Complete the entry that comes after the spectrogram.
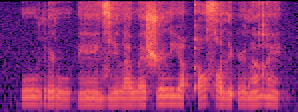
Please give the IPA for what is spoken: uːrøɾu | ẽːzʲelæ wɛʃʏliː qʼisˤæ lʲəʔølɐ̃ʁẽ

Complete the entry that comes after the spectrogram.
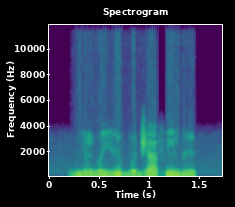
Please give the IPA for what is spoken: bĩ˨ɡʷiː˨ ɣɨ˧bo˨ d͡ʒã˧ fĩ˧bɨ˧

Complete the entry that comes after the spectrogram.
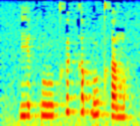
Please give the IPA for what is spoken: jɪ˨k̚puː˨ kʰɵ˥t̚kɐ˥p̚uː˨˥kʰɐ˨˩m

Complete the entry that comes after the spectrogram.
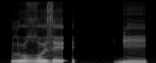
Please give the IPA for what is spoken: lu ʁʷɨzeʔ | ɠi

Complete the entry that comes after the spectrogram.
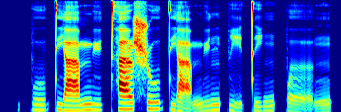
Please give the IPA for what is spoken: pu˧˥t̪jä˧˥ my˧˥t̪ʰä˥ʂu˥ t̪jä̰˨˩my˥n pḭ˨˩t̪i˧˥ŋ pɤ̰˨˩˦ŋ

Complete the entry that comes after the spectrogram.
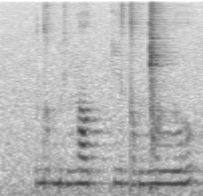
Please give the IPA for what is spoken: dobeɡnɒʊ̯kːi dɒbŋ͡ǀulːu

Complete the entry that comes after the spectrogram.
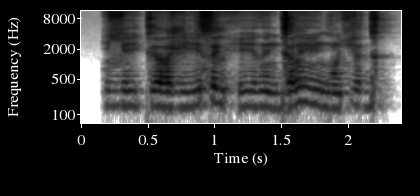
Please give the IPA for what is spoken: ɮiːkʲʌː ʒiːsɘlʲhiːðĩ ɡʲʌlĩː ɡõçɘɡ

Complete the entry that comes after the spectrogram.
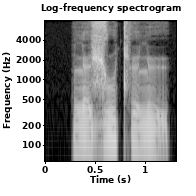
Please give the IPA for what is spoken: løʑucʰʉ lʉ

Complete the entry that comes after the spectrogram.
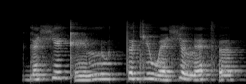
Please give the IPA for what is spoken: ɡɛ˩˥çe˥kʼe˩lːu˧ tːə˧dʲe˧wɛ˩ çə˥˩lːɛ˩˥ t͡sʼə˧

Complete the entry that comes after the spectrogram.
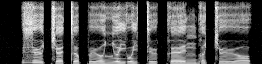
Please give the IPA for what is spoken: zʉ cøtɵpʉʊ̯ ʎɵjujtʉ køɪ̯ ŋɡɵcʉʊ̯

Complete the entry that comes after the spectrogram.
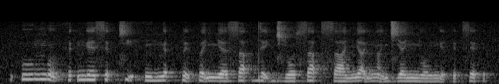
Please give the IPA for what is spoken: ʔu˦ ŋo̰˦˨ʊ̯hɪ˦ʔŋe˦sʰɪ˦ʔ t͡ɕḭ˦˨hĩ˨ŋɛ˦ʔ pḛ˦˨pɛ̰˦˨ɲɛ˨ sä˦ʔdḛ˦˨d͡ʑo˨ sʰä˦ʔ sä˨ɲa̰˦˨ɪ̯ŋã˦˨ d͡ʑɛ˦ ɲo˨ŋḛ˦˨ ʔɪ˦ʔsɪ˦ʔ

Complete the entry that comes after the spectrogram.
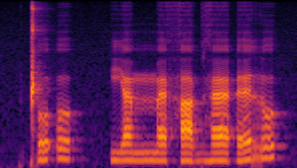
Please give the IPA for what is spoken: ǁoʔo | jæmːæha ɡʱæ ʔɛro

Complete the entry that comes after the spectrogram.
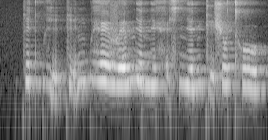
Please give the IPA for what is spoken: kitbʱḭ kḭn bʱe velnʲænʲehḛsʲ nʲænʲkḭʃu tʰu

